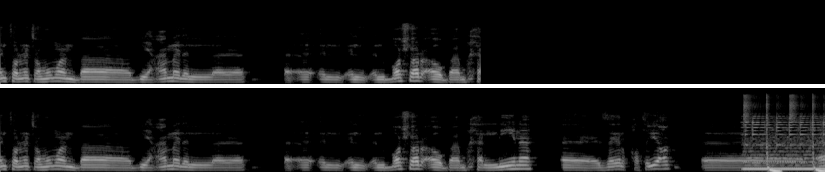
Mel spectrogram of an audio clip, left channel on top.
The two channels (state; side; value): drops out; left; at 4.9 s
